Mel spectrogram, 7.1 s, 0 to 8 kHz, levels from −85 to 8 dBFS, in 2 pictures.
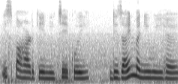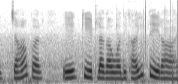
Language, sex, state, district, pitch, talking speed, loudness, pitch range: Hindi, female, Rajasthan, Jaipur, 225 Hz, 160 wpm, -14 LUFS, 215-235 Hz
